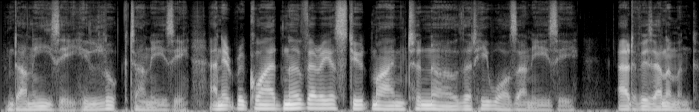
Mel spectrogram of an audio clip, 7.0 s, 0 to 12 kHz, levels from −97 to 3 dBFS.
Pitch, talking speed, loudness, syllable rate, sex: 95 Hz, 180 wpm, -18 LUFS, 6.6 syllables/s, male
